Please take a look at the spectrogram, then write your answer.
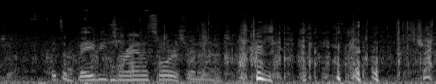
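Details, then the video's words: Staffordshire Bull Terrier with other male dogs on an evening at the park, a 'wolf pack chat': short tonal whining grumbles repeated in quick bursts, followed by a louder bent yelp and scattered softer whines. "Long evening at the park male wolf pack chat"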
